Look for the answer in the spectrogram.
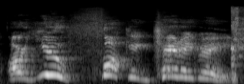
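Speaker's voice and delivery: high, slow, drawn-out shout; outraged distant yell. Acted. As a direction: bellow in disbelief from across the crowd. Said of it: "you just hear in the distance".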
